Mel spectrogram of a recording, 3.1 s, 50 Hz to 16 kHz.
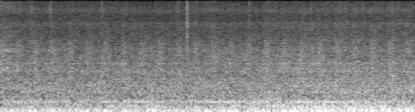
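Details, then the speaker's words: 2016 Ford F-150 at about 20,733 miles, check engine light and rough running: engine idles with a misfire, an uneven lumpy beat of about four pulses a second with visible vibration and an audible tick, from a dead cylinder. "the engine is running with a misfire you can also see some vibration up here at the instant-read we can also hear a tick in the engine"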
